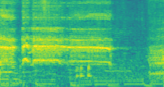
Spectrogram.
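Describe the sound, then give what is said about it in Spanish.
A flock of chickens on a ranch at dawn clucking and squawking busily as a woman comes out with a bucket of corn, with a rooster's crow rising above the chatter before the birds quiet briefly and resume. “Apenas amanecía y ya estaba ya y la señora salía con la cubeta, con el, con el maíz y empezaba ahí las gallinas.”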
